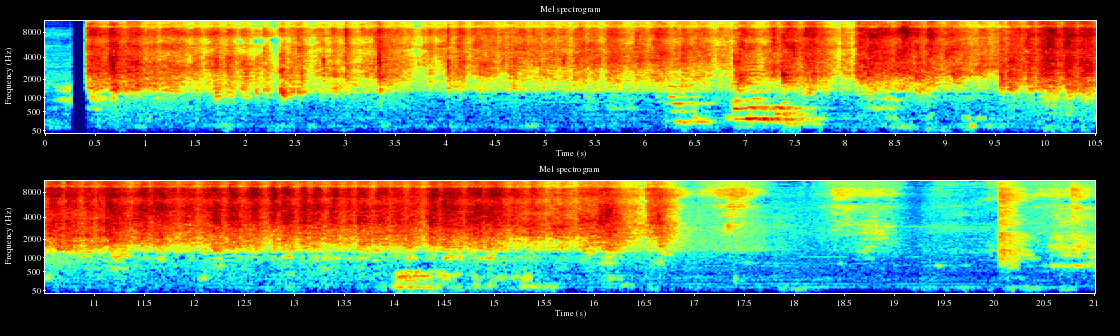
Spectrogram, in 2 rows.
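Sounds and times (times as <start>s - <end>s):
scrubbing hard surface: 0.4s - 17.8s.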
